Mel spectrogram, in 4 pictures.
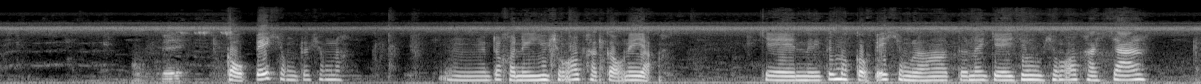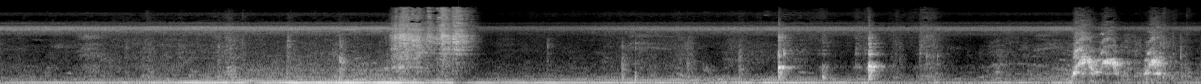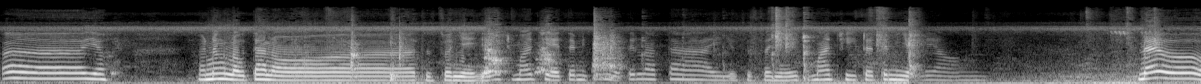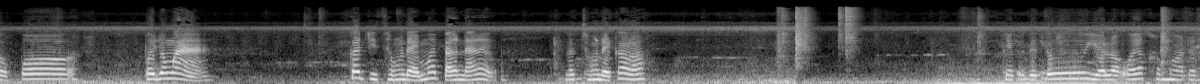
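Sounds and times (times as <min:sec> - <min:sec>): night insects chirring: 0:00.0 - 0:48.0
dog barking: 0:22.7 - 0:23.8, 0:28.8 - 0:29.7.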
